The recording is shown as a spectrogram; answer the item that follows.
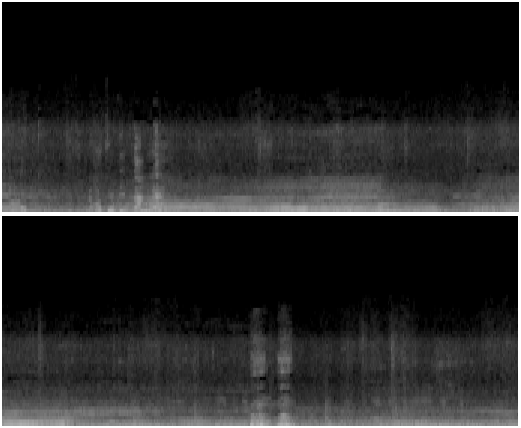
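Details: Geringan cattle lowing: several overlapping harmonic moos, some rising then falling in long arching calls, a few sharper short bleats near the end, with steady background murmur.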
